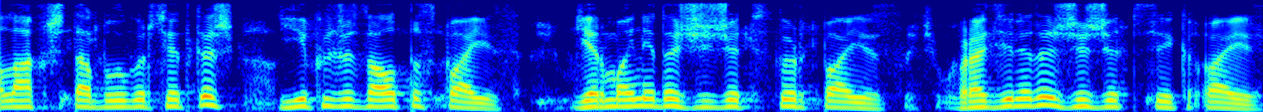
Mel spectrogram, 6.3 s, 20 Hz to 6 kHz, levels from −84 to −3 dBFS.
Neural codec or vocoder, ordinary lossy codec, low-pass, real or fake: codec, 16 kHz, 2 kbps, FunCodec, trained on LibriTTS, 25 frames a second; none; 5.4 kHz; fake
